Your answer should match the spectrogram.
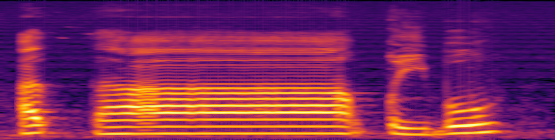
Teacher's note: ता के ऊपर सीटी की आवाज़ नहीं आएगी, क़ाफ़ हुरूफ़ मुसालिया मोटा है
